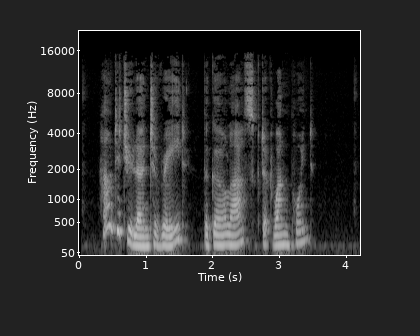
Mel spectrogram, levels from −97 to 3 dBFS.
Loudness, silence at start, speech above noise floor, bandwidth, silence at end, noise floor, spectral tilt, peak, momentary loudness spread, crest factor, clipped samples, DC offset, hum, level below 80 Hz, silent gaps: -30 LUFS; 0.3 s; 40 dB; 15.5 kHz; 0.7 s; -69 dBFS; -5 dB/octave; -14 dBFS; 13 LU; 18 dB; under 0.1%; under 0.1%; none; -64 dBFS; none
